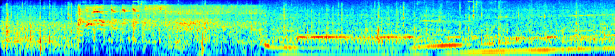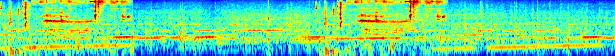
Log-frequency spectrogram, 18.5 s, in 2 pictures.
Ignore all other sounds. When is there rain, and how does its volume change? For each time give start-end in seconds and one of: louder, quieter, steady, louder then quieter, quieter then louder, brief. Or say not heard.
0.0-18.4 steady.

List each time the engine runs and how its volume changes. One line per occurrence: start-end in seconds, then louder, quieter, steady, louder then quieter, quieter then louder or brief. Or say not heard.
0.0-18.4 steady.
